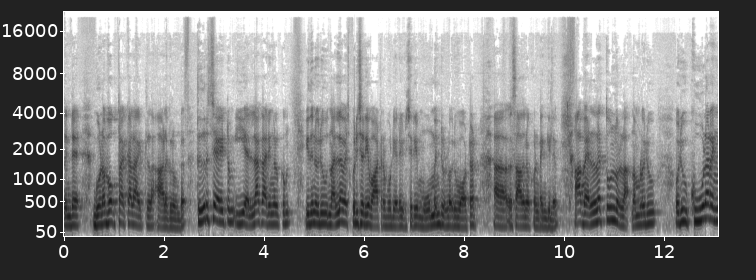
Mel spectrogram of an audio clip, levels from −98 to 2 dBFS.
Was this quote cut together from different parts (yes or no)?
yes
